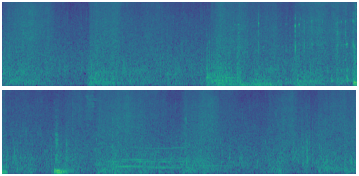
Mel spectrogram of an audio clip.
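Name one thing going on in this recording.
Wind rushes steadily.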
